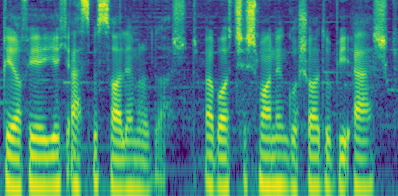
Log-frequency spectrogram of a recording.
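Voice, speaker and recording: A man narrating a short story in a measured, descriptive way. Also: fairly low pitch, monotone, warm tone, soft background music.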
